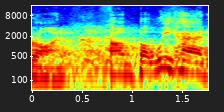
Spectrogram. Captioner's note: laughter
